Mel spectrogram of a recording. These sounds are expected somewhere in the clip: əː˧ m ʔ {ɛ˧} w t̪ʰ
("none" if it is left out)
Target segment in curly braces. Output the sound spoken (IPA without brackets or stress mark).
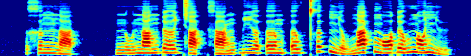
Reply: ə˧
